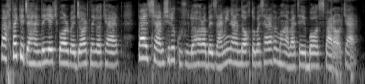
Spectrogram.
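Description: A woman reading a story aloud in an even, measured voice. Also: on the high side. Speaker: narrator.

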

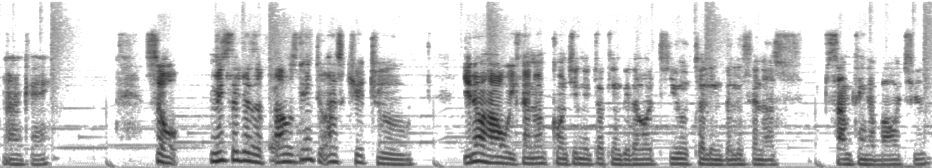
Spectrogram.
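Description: A man's voice: on the low side, moderate pace, highs cut off, faint music behind. A man hosting a podcast, chatting casually and rambling as he repeats himself. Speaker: podcast host. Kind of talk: casual interview.

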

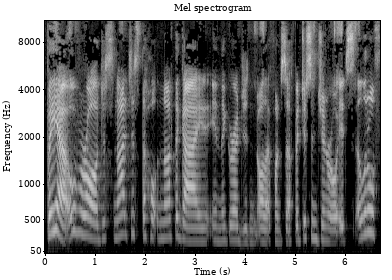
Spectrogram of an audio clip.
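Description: A woman's voice: on the high side, normal speed, a bit bright. A young woman co-hosting a casual chat podcast, rambling with many restarts and filler words. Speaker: podcast co-host.

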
